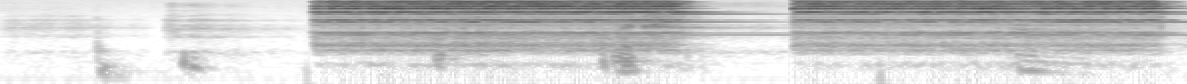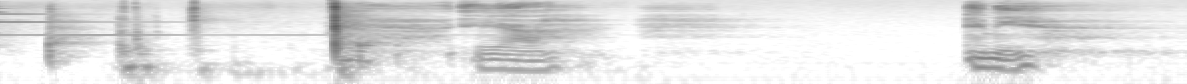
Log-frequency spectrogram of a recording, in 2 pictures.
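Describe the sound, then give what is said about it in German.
An old-style telephone bell rings for an incoming call: two long, loud, steady rings separated by a short break, with voices speaking briefly before and after. “Von wem kam der Anruf?”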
